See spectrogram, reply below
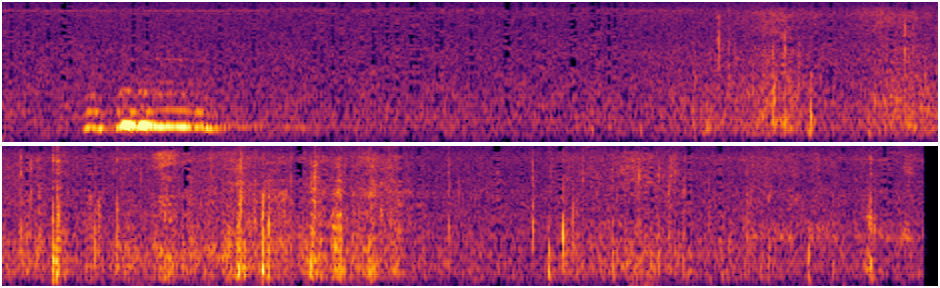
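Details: A Brown Wood Owl gives one short, low, mellow hoot near the start, followed by soft rustling and scraping noises.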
